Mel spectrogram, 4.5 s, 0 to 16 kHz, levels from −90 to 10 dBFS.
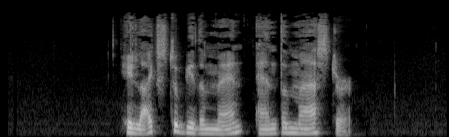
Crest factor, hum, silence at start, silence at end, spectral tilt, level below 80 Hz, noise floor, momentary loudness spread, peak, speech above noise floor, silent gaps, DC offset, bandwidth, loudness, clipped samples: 22 dB; none; 1.2 s; 1 s; -5 dB/octave; -60 dBFS; -70 dBFS; 7 LU; -2 dBFS; 47 dB; none; under 0.1%; 11.5 kHz; -23 LUFS; under 0.1%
